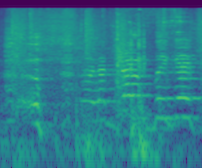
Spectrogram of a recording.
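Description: A hand knocks on a wooden door.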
